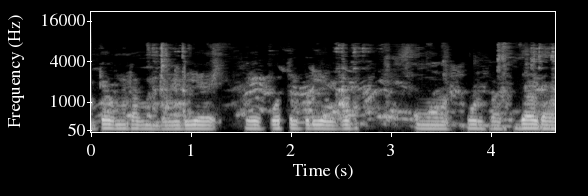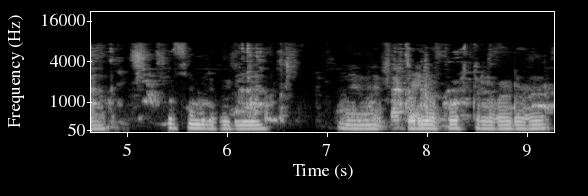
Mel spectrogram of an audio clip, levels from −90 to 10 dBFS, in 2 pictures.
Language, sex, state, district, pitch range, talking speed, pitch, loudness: Rajasthani, male, Rajasthan, Churu, 120-130 Hz, 60 wpm, 125 Hz, -19 LUFS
